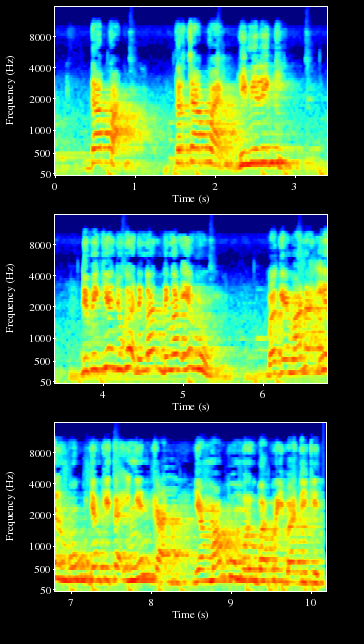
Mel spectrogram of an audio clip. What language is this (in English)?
Indonesian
